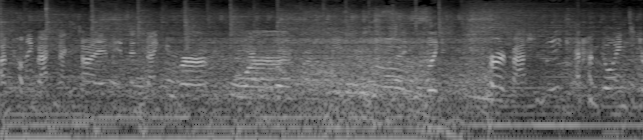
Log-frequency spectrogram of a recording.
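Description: Voices talking over music with deep, sustained bass notes; the bass shifts to a new note about four seconds in.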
